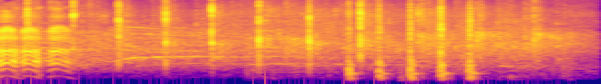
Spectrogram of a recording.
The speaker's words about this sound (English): Audience. That is from Halo. Yeah. Halo again. It reappears.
